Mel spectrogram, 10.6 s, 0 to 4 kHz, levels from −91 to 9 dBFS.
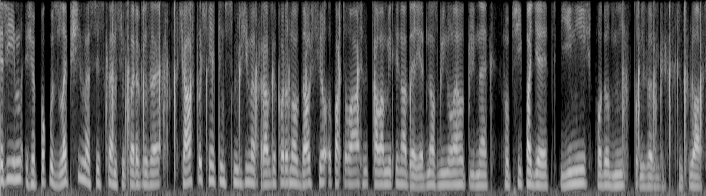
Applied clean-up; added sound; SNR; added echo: neural diffusion model UNIVERSE++.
